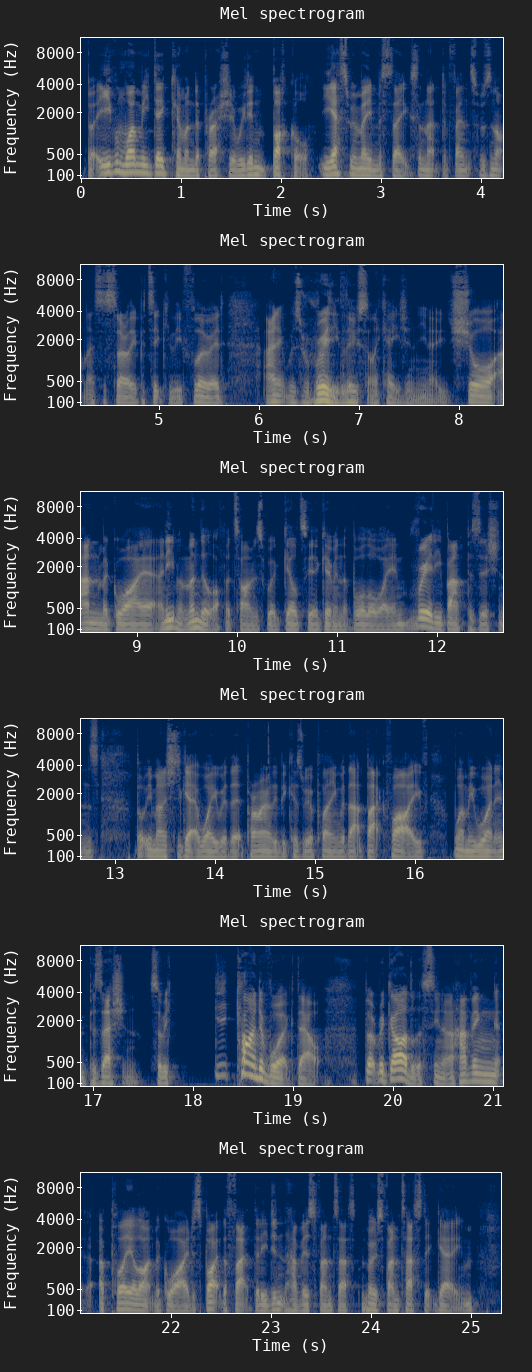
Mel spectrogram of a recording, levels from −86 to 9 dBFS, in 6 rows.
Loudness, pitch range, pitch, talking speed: -30 LUFS, 90-105 Hz, 95 Hz, 240 wpm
